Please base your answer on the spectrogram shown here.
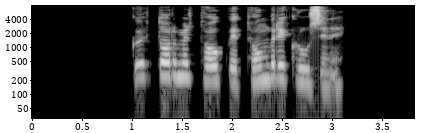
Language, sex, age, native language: Icelandic, female, 40-49, Icelandic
